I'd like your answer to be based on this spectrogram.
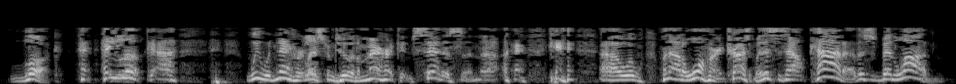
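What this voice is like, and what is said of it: Weak fake Texan Bush impression. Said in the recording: “Bush ... It's hard as a Texan to do a fake Texan ... I can't do a fake Texas accent very good”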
